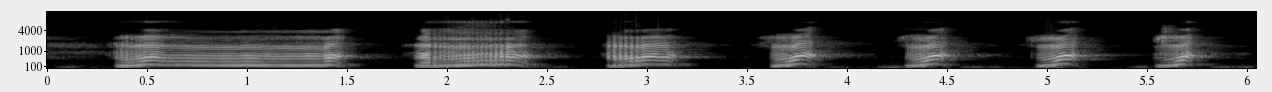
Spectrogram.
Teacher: कंपन करना पड़ता है र र र र र र र जीवा ऐसे दो तीन बार ऐसे कंपन करती है · प्रकंपित व्यंजन वे व्यंजन जिनके उच्चारण में जीवा 2-3 बार कंपन करना पड़ता है ना, 2-3 बार जीवा को कंपन करना पड़ता है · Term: लुंठित वर्ण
